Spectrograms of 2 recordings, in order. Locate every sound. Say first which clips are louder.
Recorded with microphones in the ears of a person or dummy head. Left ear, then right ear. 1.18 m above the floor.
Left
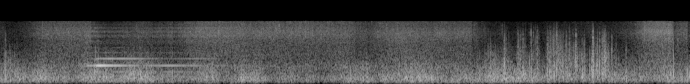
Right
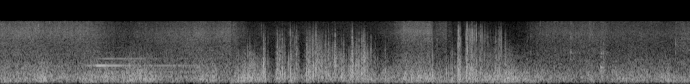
0.8 s a bell: left 6 dB; 45° left (ahead or behind)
